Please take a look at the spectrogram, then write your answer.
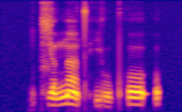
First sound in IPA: t͡ɕ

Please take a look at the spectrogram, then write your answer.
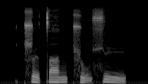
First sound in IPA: ʈ͡ʂ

